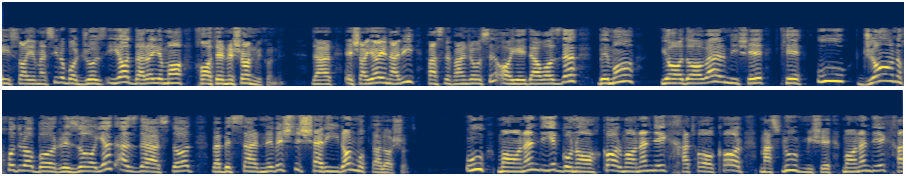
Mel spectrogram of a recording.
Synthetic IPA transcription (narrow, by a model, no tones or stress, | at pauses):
iːsɒːjemæsiːɾbɒːd͡ʒozʔijɒːt̪̚bæɾɒːje̞mɒː | xɒːt̪ʰe̞ɾne̞ʃɒːnmiːkʰo̞̰ne | d̪æɾeʃæːjɒːjenæbiː | fæsle̞pʰænd͡ʒɒːvose̞ʔɒːjejed̪ævɒːzd̪æ | be̞mɒː | jɒːd̪ɒːvæɾmiːʃe | cʰe | uːd͡ʒɒːnexod̪ɾɒːbɒːre̞zɒːjæt̪ʰæzd̪æst̪̚d̪ɒːd̪ | væbe̞sæɾne̞ve̞ʃt̪eʃæɾiːɾɒnmob̥̚t̪ʰælɒːʃo̰d̪̥ | uː | mɒːnænd̪ejek̚ɡonɒːhkʰɒːɾmɒːnænd̪ejecxæt̪ʰɒːkʰɒːɾ | mæsluːb̚miːʃe̞mɒːnænd̪ejekx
